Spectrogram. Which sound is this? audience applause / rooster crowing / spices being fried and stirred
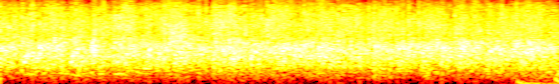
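audience applause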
